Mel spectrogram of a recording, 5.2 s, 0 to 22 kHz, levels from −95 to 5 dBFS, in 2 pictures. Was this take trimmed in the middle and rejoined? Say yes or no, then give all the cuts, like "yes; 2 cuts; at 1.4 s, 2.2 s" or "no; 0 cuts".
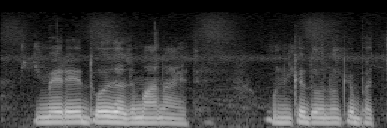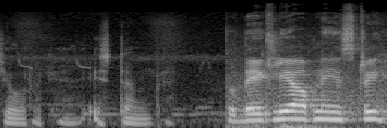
yes; 1 cut; at 4.0 s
